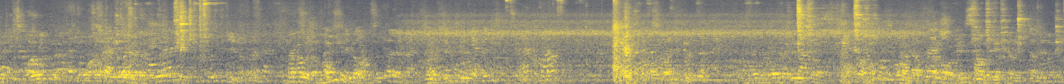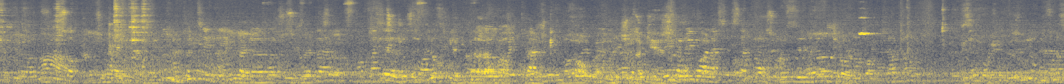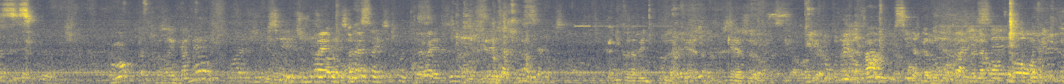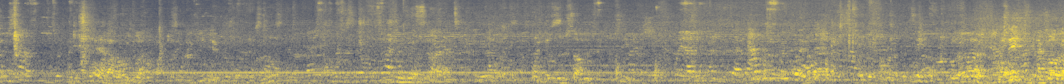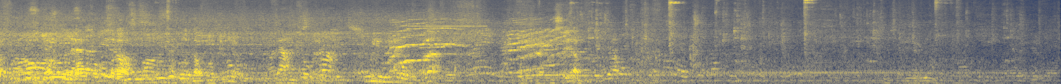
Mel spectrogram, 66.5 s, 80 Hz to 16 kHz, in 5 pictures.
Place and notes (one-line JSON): {"title": "Seraing, Belgique - Police school", "date": "2015-11-24 08:10:00", "description": "In the police school, recording of a coffee time in a cafeteria.", "latitude": "50.61", "longitude": "5.51", "altitude": "61", "timezone": "Europe/Brussels"}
